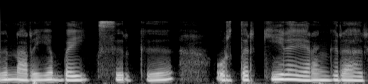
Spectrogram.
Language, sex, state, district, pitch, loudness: Tamil, female, Tamil Nadu, Nilgiris, 195 Hz, -15 LUFS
